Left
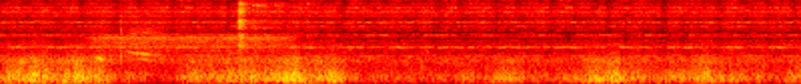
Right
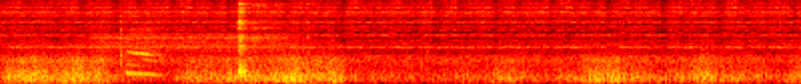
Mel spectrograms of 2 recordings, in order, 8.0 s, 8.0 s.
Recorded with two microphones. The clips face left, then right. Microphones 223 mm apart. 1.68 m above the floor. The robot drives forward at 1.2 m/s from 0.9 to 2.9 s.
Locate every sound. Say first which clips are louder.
0.9 s a child speaking: right 4 dB; 65° right (ahead or behind); by 1.7 s 60° right (ahead or behind)
2.4 s breaking glass: right 8 dB; 70° right (ahead or behind); by 3.2 s 75° right (ahead or behind)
